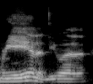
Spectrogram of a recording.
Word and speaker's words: Rhiannon: Looks like we have an excellent question from Rhiannon. Yes, I said it right this time. I finally got it. Every time Claude always tells us, it's like the famous singer.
